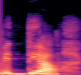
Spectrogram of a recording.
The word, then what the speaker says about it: विद्या: हमारा तो अब देखो हम इसके उच्चारण में गलती कर देते हैं हम इसको विद्या कह देते हैं तो विद्या कोई इसका उच्चारण नहीं होता ये होता है विद्या कैसे क्योंकि हम इसको लिखते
